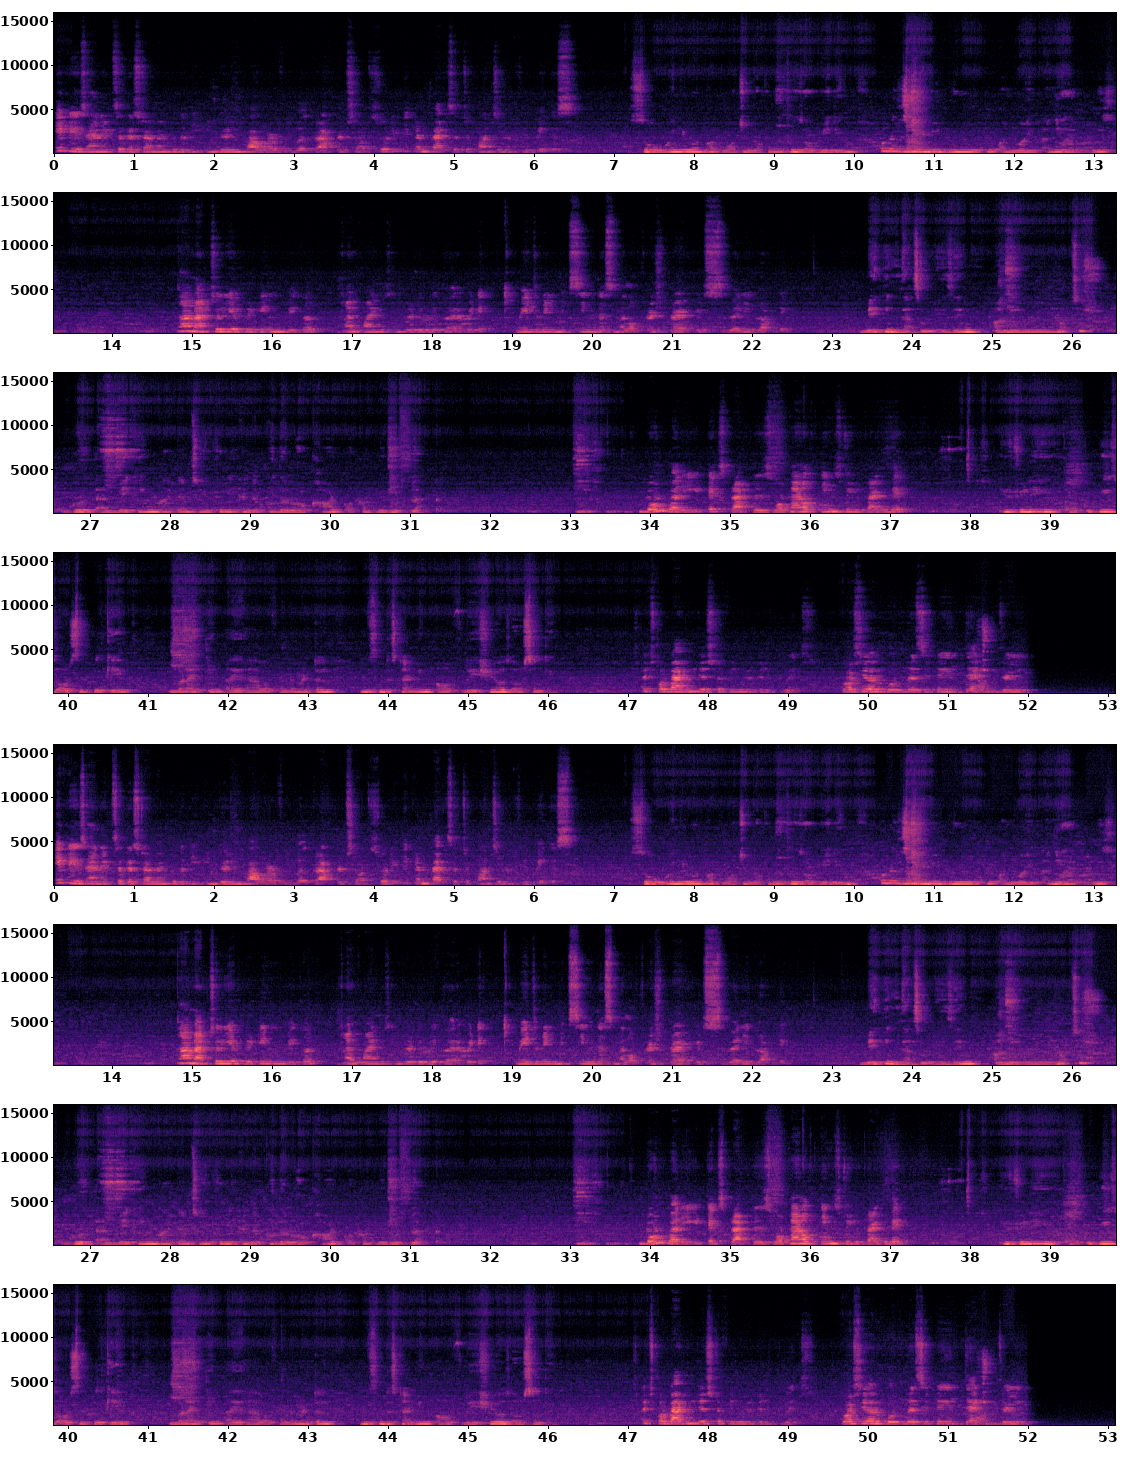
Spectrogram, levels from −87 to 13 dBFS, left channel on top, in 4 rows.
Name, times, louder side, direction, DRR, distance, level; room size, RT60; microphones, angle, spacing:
voice 1, 0.0-3.4 3.8-4.2 4.5-4.8 5.3-5.7 6.0-6.4 14.8-16.5 16.9-18.5 19.1-21.2 21.4-22.2 33.9-37.1 47.2-48.8 49.7-52.0, right 2 dB, 70° right, 3 dB, 2.3 m, -27 dB
voice 2, 7.2-13.2 16.9-17.2 23.3-26.3 26.6-31.2 33.0-33.4 37.7-37.8 38.4-40.8 41.3-46.1 51.3-51.5, right 1 dB, 5° right, 5 dB, 1.0 m, -28 dB
8.3 x 8.0 x 4.7 m, 0.44 s
head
